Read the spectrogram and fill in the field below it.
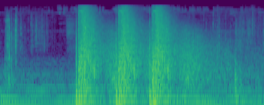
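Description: Pistol shots ring out three times in quick succession, echoing.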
